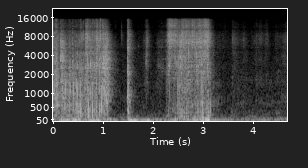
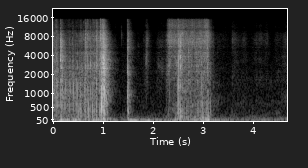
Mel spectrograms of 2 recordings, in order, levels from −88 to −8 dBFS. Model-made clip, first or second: second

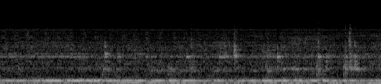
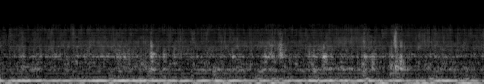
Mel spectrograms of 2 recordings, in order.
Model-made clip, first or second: second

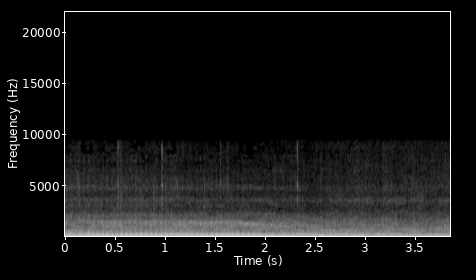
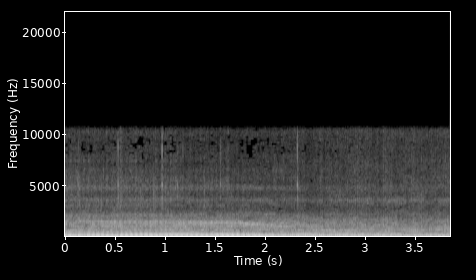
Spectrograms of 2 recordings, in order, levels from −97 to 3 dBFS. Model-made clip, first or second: first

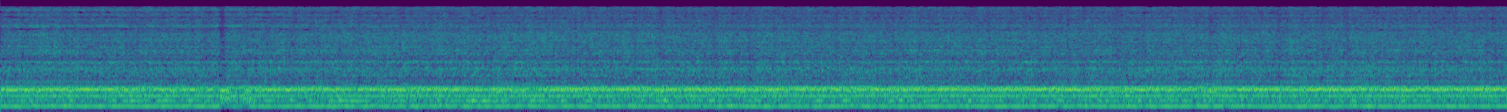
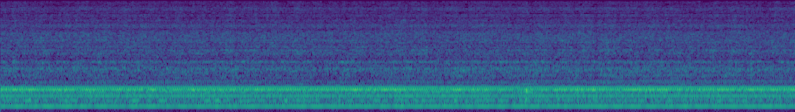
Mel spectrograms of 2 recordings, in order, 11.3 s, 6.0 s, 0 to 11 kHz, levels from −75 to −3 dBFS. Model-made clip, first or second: first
